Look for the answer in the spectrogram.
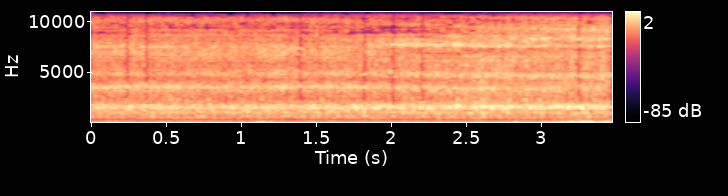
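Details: Fiat Punto 1.2 idling after a rocker cover gasket replacement that fixed an oil leak, with no leaks now visible: a smooth, even low rumble with no knocks, ticks or hunting. Normal idle.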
